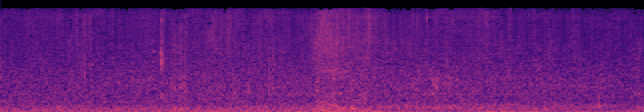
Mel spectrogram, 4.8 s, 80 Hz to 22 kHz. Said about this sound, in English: It's hard to believe there are 32 cows on this platform when they are so silent. They've got very good manners. Yeah. Yes. If you listen very carefully, you might just hear the brown and white cows munching on their hay.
